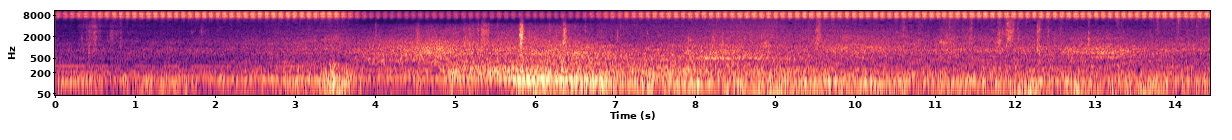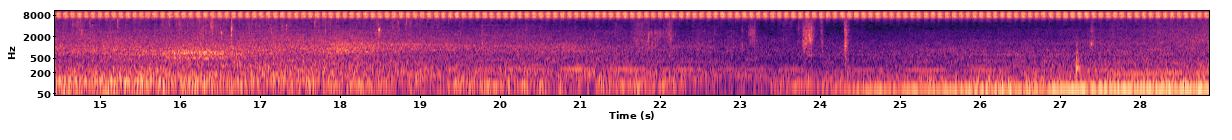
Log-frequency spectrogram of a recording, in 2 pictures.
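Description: Insects droning steadily at a high pitch, dropping out for a few seconds about four seconds in and then resuming, over a rushing, rumbling background noise.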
